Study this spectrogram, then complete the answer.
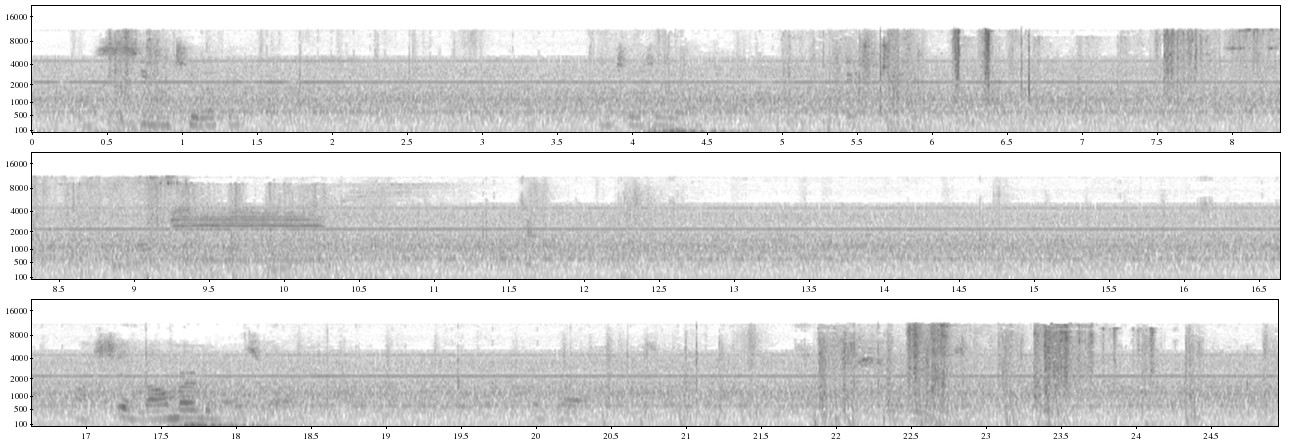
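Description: Footsteps patter quickly on hard ground in a video game.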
